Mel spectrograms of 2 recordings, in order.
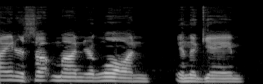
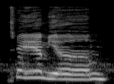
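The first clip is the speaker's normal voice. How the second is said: put-on voice; 7 semitones higher than usual. Repeats the name in a put-on voice.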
